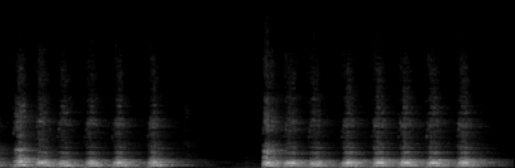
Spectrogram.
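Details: A dog barking in two rapid bursts of about six sharp barks each, roughly three to four per second, separated by a short silent gap.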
